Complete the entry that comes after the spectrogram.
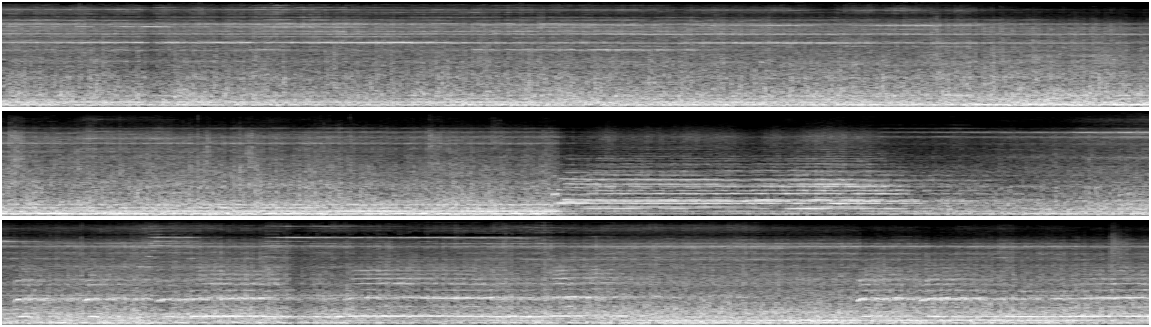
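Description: Passenger cars rolling past on jointed track, a steady rumble of wheels on rail. About halfway through the rumble drops for a few seconds under a cluster of pitched tones, and through the second half the wheels squeal on and off.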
